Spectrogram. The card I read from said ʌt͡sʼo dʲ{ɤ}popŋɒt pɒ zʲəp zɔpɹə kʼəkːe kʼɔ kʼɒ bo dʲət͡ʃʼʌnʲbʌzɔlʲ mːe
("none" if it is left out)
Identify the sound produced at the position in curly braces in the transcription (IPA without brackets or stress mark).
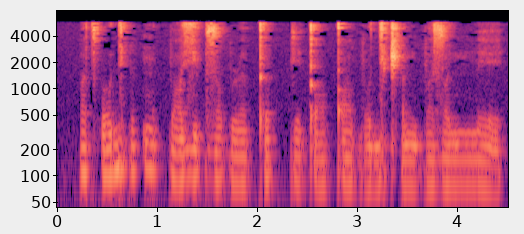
ɤ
